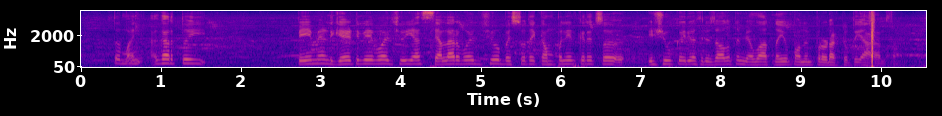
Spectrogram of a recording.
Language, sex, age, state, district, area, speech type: Kashmiri, male, 18-30, Jammu and Kashmir, Pulwama, urban, spontaneous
